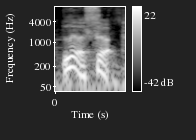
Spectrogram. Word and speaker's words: 垃圾: 另外垃圾这个词呢也很常见，在我们内地读作垃圾，在台湾读作垃圾。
